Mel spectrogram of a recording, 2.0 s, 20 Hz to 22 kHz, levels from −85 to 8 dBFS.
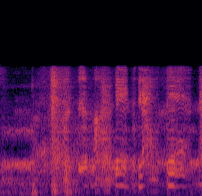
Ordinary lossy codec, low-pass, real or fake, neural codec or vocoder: none; 5.4 kHz; fake; codec, 16 kHz, 0.8 kbps, ZipCodec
